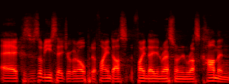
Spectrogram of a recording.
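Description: Speaking with a Dublin accent, a man has a bright, sharp tone and ordinary pitch variation. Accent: Dublin Irish. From Dublin, Ireland. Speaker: chef and cookbook writer. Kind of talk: panel talk. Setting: stage with audience. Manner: halting.

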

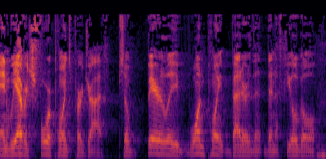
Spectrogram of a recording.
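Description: Against a quiet background, a man speaks in a plain, everyday voice at a fairly quick pace with ordinary pitch variation. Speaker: sports podcast host. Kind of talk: casual sports analysis chat.

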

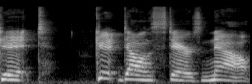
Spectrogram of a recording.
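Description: A woman's put-on character voice, growling and stern, medium in pitch, with monotone, flat intonation. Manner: stern, commanding.

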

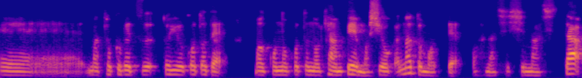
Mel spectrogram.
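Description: A woman with a very deep, low pitch at a very fast pace. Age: 40s. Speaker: podcast host. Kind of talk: casual chat.

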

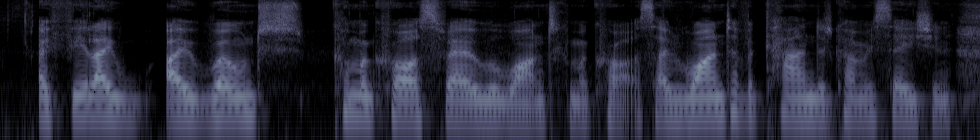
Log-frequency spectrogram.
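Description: In a very clean recording with a silent background, a woman with an Irish accent speaks at a fairly quick pace in a fairly low pitch. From Ireland. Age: 20s. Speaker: actor and writer. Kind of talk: casual chat.

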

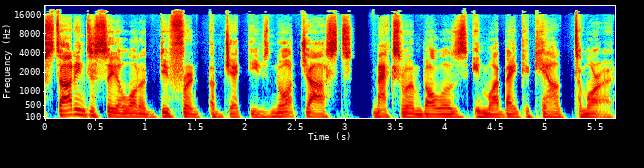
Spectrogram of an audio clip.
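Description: A man at fairly low pitch and a fairly quick pace, hardly any pauses, ordinary pitch variation, and a dry, close sound with no echo. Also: very even loudness. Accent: Australian. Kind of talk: interview. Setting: remote call.

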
